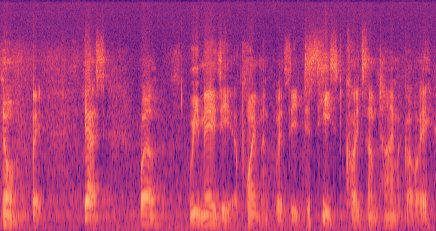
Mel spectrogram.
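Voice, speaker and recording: An actor playing a bossy, dim young Canadian man with a flat, slangy drawl and a Canadian accent. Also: medium pitch, unhurried, a little hiss or hum, low-quality recording. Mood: bluffing. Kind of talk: film comedy dialogue.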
